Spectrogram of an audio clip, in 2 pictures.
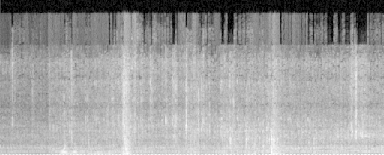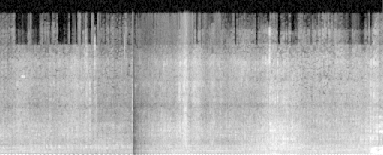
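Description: Motorcycle engine idling and revving on a Gunung Gede mountain trail via Putri, a steady close rumble with a brief cut near the middle before it picks up again, voices talking over it.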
